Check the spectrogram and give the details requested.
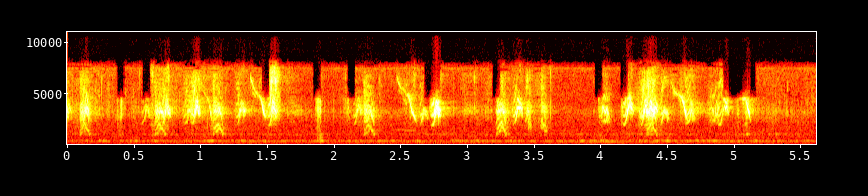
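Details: Eurasian tree sparrows, known locally as Maya birds, feeding in a backyard, recorded by a solar-powered wildlife trail camera; bursts of short, high chirps and rising-falling tweets come in quick irregular clusters over a steady low hum.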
